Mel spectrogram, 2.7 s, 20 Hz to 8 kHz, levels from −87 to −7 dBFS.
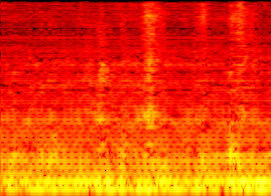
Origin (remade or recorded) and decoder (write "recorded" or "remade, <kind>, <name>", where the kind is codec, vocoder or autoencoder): remade, vocoder, HiFi-GAN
